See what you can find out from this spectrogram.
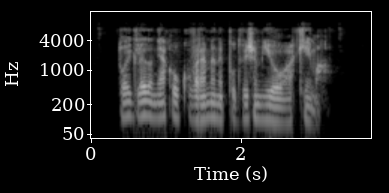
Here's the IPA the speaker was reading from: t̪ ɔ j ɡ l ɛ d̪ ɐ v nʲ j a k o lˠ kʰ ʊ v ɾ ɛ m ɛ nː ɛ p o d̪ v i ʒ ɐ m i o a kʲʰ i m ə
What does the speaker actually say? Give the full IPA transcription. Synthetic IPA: t̪ ɔ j ɡ l ɛ d̪ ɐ nʲ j a k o lˠ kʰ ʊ v ɾ ɛ m ɛ n ɛ p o d̪ v i ʒ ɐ m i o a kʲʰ i m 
